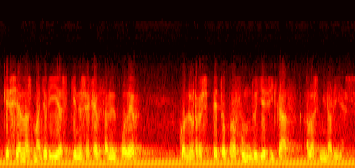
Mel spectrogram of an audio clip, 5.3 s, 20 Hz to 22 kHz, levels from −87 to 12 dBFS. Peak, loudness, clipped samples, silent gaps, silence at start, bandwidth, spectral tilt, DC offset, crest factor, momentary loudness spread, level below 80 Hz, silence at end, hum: -4 dBFS; -18 LUFS; under 0.1%; none; 0 s; 4.7 kHz; -10.5 dB/octave; under 0.1%; 14 dB; 5 LU; -66 dBFS; 0 s; none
